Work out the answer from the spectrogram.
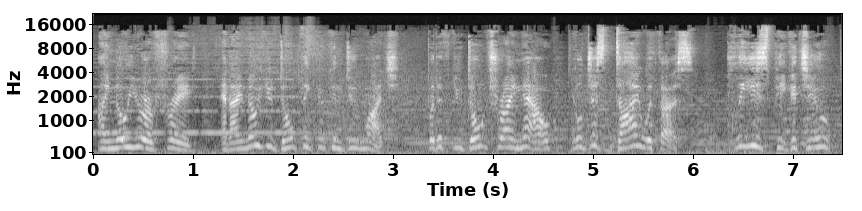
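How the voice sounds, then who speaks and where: A man voicing an earnest, excitable young boy hero in distress. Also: extremely high pitch, moderate pace, over music, pitched above the performer's own voice. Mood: pleading, afraid.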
